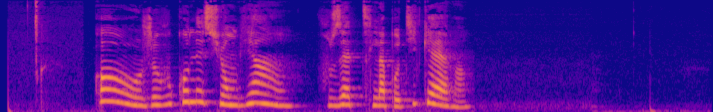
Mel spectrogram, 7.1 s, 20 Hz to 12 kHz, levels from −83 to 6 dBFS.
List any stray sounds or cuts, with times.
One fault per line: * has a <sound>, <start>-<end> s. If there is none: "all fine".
all fine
